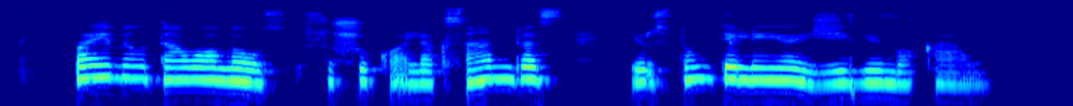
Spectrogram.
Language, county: Lithuanian, Kaunas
